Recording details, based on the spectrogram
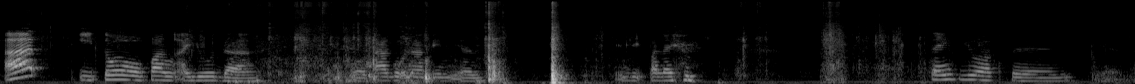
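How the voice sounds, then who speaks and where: A woman unboxing a parcel in a casual vlog, chatty and excitable, with little squeals of delight and mixed English phrases. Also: lowish voice, very slow, long pauses, heavy background noise. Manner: excitable, squeals and laughs between items; mixes Tagalog and English, chatty. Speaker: vlogger.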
